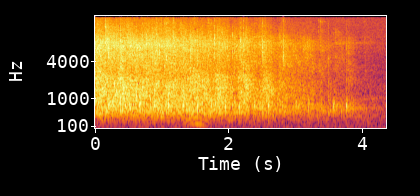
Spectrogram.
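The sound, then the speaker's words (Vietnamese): A crowd at the 2019 United Nations Vesak conference applauds its sponsors steadily, a dense wash of many hands clapping at once that holds for several seconds before thinning slightly toward the end. “Xin cho một tràng vỗ tay để tán dương chung.”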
